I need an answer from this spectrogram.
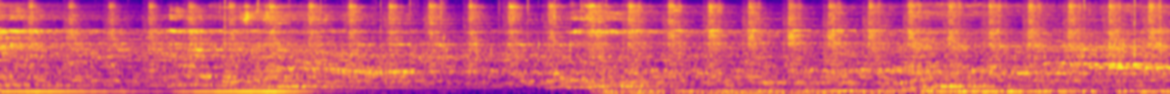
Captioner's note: applause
